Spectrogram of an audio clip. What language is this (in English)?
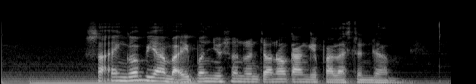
Javanese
